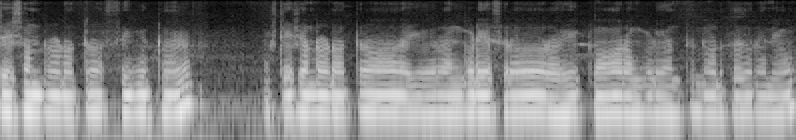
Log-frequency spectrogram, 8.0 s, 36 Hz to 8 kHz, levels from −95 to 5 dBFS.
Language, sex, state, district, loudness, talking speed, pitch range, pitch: Kannada, male, Karnataka, Raichur, -15 LUFS, 115 wpm, 100-105 Hz, 100 Hz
